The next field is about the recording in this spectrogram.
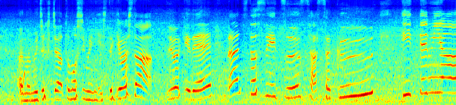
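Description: Over noticeable background noise, a woman speaks at a moderate pace with hardly any pauses, in a dry sound with no echo. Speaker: food reviewer. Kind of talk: casual vlog chat. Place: street. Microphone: phone near.

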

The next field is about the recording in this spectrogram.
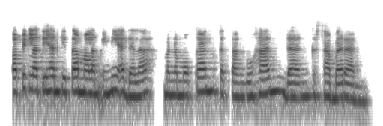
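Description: A woman speaks at a moderate pace with ordinary pitch variation. Her voice is somewhat breathy, and the background is quiet. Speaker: host of an online meditation session. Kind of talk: host's welcome and introduction. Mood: warm, calm. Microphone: video call.

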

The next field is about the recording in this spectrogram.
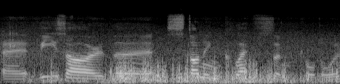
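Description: A man speaks at a fairly slow pace in a dry sound with no echo. Loud background noise runs underneath. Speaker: holiday videographer. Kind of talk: casual holiday video narration. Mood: cheerful, relaxed. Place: waterside. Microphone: phone near.

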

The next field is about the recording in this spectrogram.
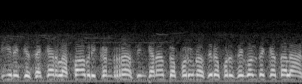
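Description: A man's high voice at a very fast pace, fairly even in intonation, over noticeable background noise. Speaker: football radio commentator. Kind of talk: live football radio commentary, 1980s match call. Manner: rapid-fire, breathless play-by-play that swells into exultant shouting at the goal; urgent, tense, clipped ball-by-ball delivery, calling out minute and second counts.

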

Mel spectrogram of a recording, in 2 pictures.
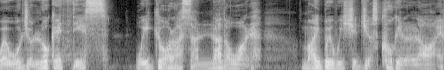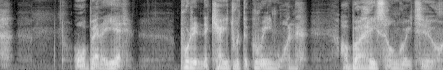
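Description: A raspy man speaks at a fairly low pitch in a monotone, flat intonation. His fairly slow pace includes long, frequent pauses. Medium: audio drama. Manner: mocking, gleeful, cruel.

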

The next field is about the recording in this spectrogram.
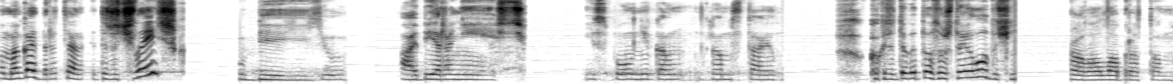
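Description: Using a put-on character voice at fairly low pitch, a woman speaks at a moderate pace while faint music plays in the background. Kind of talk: amateur fan comic dub. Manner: casual, slangy, teasing.

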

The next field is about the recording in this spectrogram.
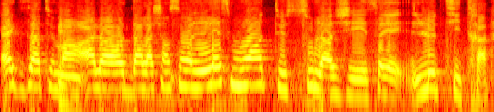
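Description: A woman at medium pitch speaks very slowly with lively intonation. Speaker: TV co-host. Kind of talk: casual chat. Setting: TV studio. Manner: animated. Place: studio.

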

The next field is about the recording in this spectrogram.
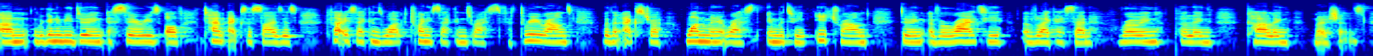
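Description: Against a quiet background, a woman speaks with monotone, flat intonation. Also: moderate pace. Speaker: fitness instructor. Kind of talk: tutorial. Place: home room.

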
